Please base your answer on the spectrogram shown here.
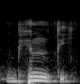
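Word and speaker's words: venti: 20এর উচ্চারণ হবে ভেন্তি। কি উচ্চারণ হবে?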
